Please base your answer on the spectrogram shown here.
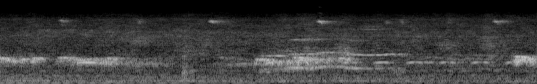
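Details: Wild zebra dove arriving as a visitor: several trilled, purring coo phrases, one louder and more complex in the middle, with scattered thin high chirps from other birds.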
